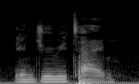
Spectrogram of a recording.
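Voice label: "injury time", Nigerian Pidgin, male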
